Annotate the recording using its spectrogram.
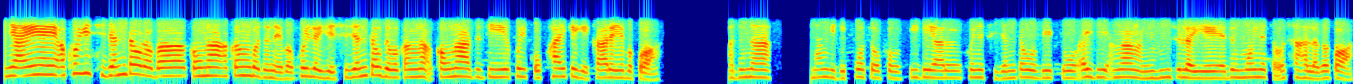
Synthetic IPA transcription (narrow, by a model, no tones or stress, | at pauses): jaeejɐkʰojɡisizɐntɐwɾɐbɐkɐwnaːkɐŋbɐdonebɐːkʰojlɐjzesizɐntɐwdɐbɐkaŋakɐwnadudiɐkʰojikokʰajkejɡekaɾeebɐkwa | ɐdunɐ | naŋɡidipotoɐpʰɐbɐpidɐjaɾojɐkʰojnɐsizɐntɐwbɐbek̚tuɐjdiɐŋaŋɐniɦunsulɐjeɐdumojnɐtɐ̰wɐsaɦɐlːɐɡɐkawa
